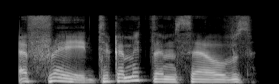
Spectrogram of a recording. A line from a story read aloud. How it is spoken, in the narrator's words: the errant said, sneering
